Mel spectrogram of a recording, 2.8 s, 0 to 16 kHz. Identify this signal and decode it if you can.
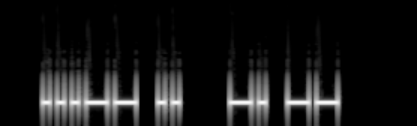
Morse code, heard as a keyed tone, about 25 wpm, 700 Hz. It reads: 3I NM
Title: Winter Field Day Exchanges Encore 25wpm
